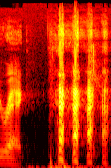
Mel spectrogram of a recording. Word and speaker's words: Rag: you can just call me rag ra rag like with a hard G will'll do uh Lance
